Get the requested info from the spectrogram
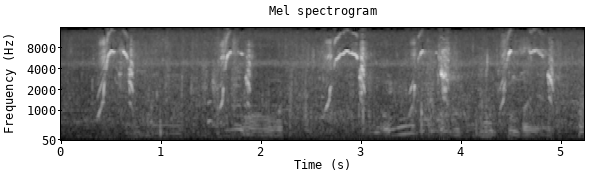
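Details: Baby monkey named Leo, hungry and begging its mother for milk, gives shrill, high, arching cries about once a second, each rising then falling, with lower buzzy murmuring sounds between them.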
